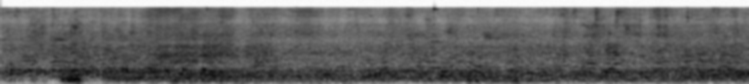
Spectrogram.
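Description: A crowd of people murmurs and chatters nearby outdoors.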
